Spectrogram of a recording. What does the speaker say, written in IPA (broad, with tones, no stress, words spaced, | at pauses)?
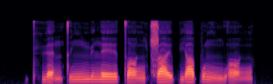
pʰɥɛ̰˨˩nt̪i˦ŋ my˦ne˦ɪ̯t̪ɑ˨˦ŋʈ͡ʂa˥˨ɪ̯ pjä˦pʊ˥˨ŋn̪wɑ̰˨˩ŋ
